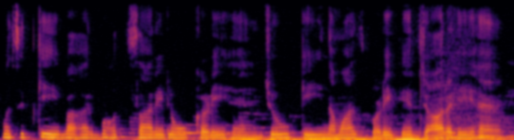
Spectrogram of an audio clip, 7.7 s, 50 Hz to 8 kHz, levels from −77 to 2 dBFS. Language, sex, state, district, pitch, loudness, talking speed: Hindi, female, Rajasthan, Jaipur, 175 Hz, -14 LUFS, 115 wpm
